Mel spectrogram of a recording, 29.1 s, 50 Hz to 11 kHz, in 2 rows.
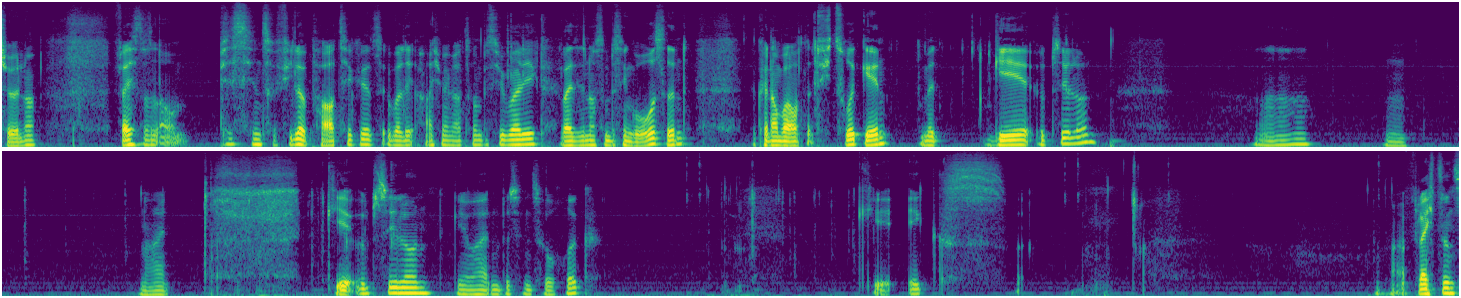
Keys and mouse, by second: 0.0 Escape, 5.4 KP_0, 9.7 g, 17.8 g, 21.6-25.2 drag, 22.5 g, 25.4-28.0 drag.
